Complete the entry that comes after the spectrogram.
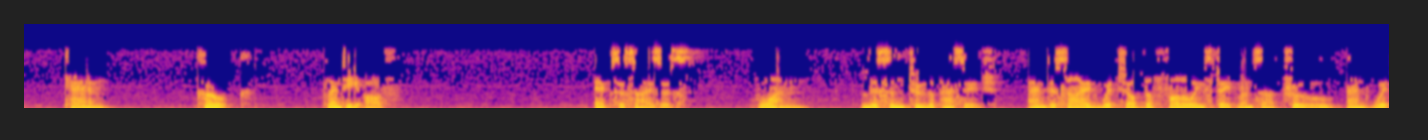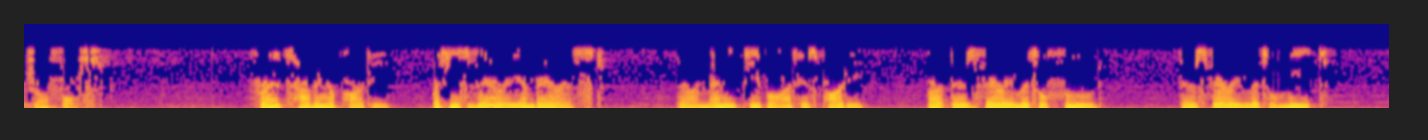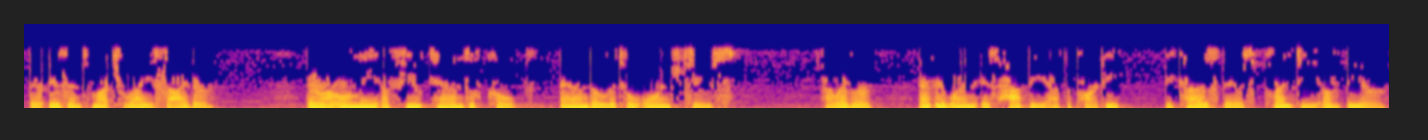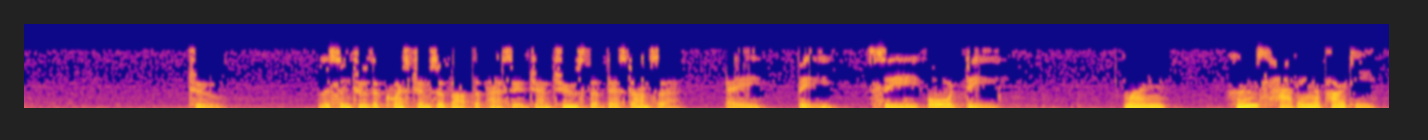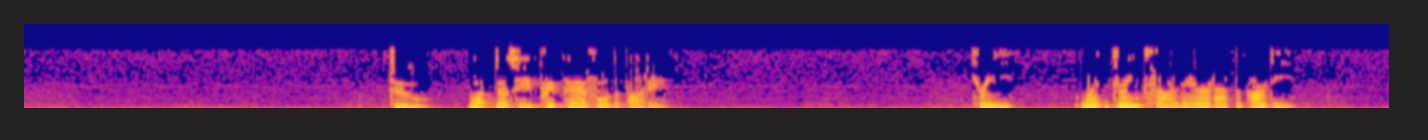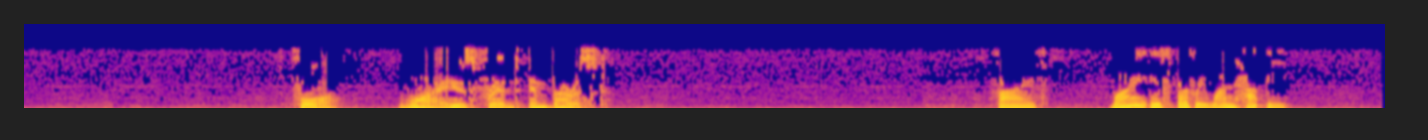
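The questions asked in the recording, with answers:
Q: Who's having a party?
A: Fred

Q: What does he prepare for the party?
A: A little meat, rice, a few cans of Coke, a little orange juice and plenty of beer

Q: What drinks are there at the party?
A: Coke, orange juice and beer

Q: Why is Fred embarrassed?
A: There are many people but very little food

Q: Why is everyone happy?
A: There's plenty of beer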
